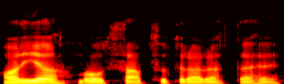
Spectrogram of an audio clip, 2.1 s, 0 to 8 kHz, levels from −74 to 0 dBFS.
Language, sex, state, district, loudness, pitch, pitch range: Hindi, male, Jharkhand, Jamtara, -19 LUFS, 120 Hz, 115-125 Hz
